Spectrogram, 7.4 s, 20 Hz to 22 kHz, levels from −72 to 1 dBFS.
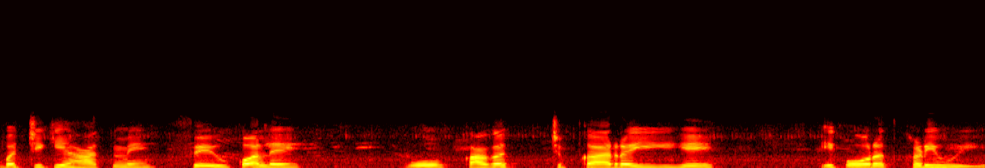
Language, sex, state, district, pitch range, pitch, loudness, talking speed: Hindi, female, Maharashtra, Sindhudurg, 205-230 Hz, 215 Hz, -20 LUFS, 130 wpm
